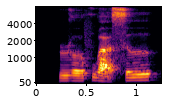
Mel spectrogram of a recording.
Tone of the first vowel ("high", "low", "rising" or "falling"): rising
